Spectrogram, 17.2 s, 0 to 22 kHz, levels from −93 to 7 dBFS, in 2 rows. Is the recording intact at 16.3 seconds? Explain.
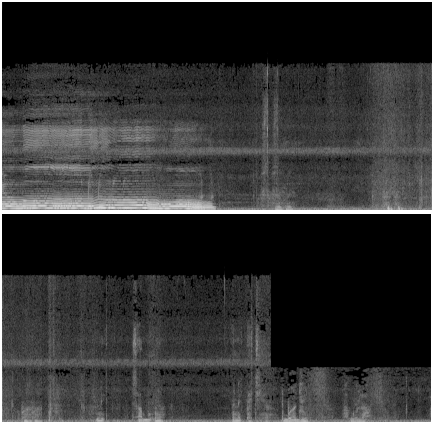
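No: from 13.97 s to the end, an adaptive stream at a lower bitrate removes everything above 5.8 kHz, fitting a 128-to-24 kbit/s switch, changing suddenly without any gap, unlike a dropout.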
